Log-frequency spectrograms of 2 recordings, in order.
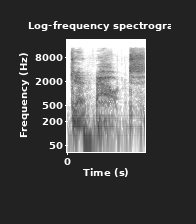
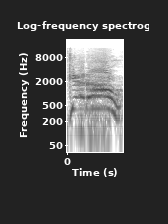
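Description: First: It is said in a more restrained way. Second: It is said in a frantic, freaked-out way.

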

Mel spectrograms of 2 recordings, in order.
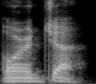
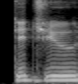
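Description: First: Both words are merged into a single 'ja' sound. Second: Both words are pronounced fully and separately. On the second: "you find yourself using did you"

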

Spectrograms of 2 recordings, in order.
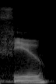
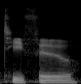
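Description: First: The name begins with an F sound. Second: The name begins with a T sound. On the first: This is how the speaker says it. "I say few" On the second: This is how some other people say it. "Some people say Tfue"

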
